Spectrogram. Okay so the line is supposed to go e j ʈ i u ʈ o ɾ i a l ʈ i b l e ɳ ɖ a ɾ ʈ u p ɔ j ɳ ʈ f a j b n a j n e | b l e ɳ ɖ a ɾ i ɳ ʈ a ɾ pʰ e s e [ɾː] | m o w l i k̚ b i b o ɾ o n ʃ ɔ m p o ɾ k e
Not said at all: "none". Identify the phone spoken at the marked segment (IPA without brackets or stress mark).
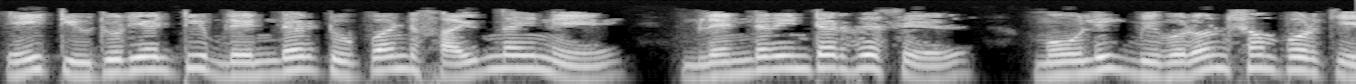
ɾ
